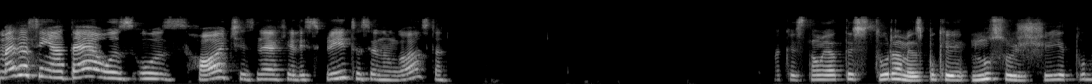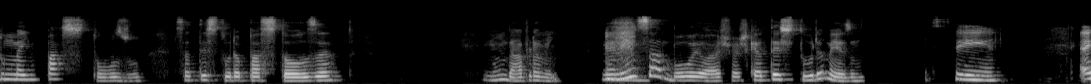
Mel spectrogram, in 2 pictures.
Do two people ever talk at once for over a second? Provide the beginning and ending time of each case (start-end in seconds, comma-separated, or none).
none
